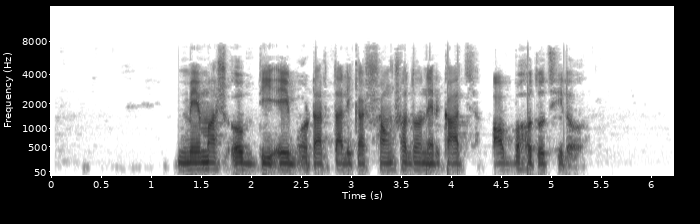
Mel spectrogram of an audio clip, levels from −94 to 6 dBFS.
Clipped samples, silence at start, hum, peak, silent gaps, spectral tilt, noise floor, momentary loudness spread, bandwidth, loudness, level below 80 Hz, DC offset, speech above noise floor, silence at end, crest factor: under 0.1%; 1.25 s; none; 0 dBFS; none; -6.5 dB/octave; -82 dBFS; 8 LU; 7.4 kHz; -19 LUFS; -52 dBFS; under 0.1%; 64 dB; 0.9 s; 20 dB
